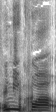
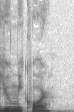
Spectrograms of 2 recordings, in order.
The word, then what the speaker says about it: Umicore: In Deutschland sagen wir Umicore und weltweit sagen wir Umicore.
